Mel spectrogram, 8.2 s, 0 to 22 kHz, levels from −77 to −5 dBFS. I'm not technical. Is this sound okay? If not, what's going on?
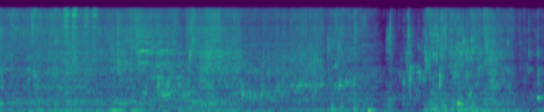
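No. From 0.39 to 4.87 s, everything is heard twice: a quieter copy trails about a third of a second behind and cuts in and out abruptly. This doubled audio track likely comes from the same sound being recorded twice through a slower path.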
